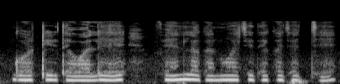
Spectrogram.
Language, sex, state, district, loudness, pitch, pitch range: Bengali, female, Assam, Hailakandi, -17 LUFS, 205 Hz, 200-210 Hz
